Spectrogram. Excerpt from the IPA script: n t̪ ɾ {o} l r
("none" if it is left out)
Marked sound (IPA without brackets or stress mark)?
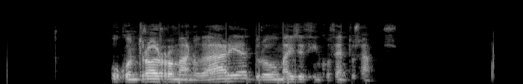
ɔ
